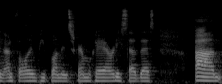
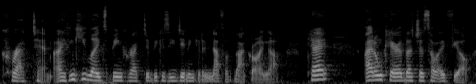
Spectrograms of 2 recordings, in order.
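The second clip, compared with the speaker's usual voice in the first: usual speaking voice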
